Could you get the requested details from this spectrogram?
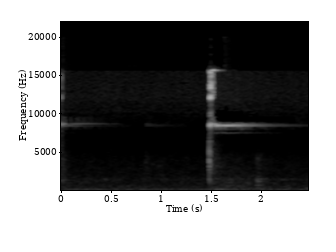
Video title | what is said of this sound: Favorite Half dollar design, Silver around the world coins, 1917 T-1 quarter. | Hear that high pitch? Certainly not what you want to hear in your silver coins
